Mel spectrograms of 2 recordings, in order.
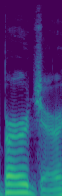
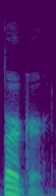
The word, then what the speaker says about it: Burger: But he was um Yeah, he actually he didn't pronounced it Burgger, he pronounced it burger, right?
